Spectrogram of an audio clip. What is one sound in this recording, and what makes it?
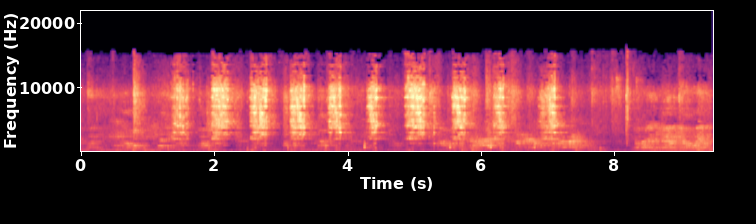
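A heavy cleaver chops sharply and repeatedly on a wooden block.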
